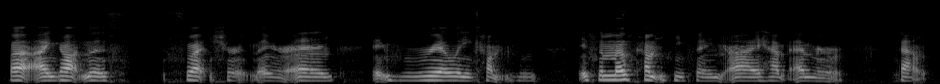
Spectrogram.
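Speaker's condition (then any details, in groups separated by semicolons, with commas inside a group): Brain injury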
